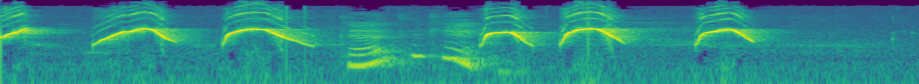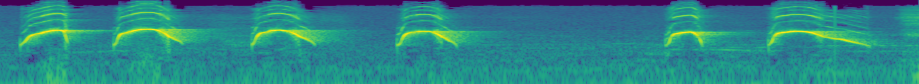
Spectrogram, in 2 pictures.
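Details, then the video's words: Noisy pet cockatiel at home giving loud, arched whistled calls that rise sharply and fall, mostly in pairs, spaced one to two seconds apart, with one brief lower warbling sound early on. "CALOPSITA(KIKO) CANTANDO E FAZENDO BARULHO!"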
